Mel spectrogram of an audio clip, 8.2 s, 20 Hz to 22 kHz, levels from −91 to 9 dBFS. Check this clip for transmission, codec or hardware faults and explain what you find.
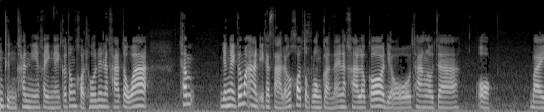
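No transmission, codec or hardware fault is audible anywhere in the speech.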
